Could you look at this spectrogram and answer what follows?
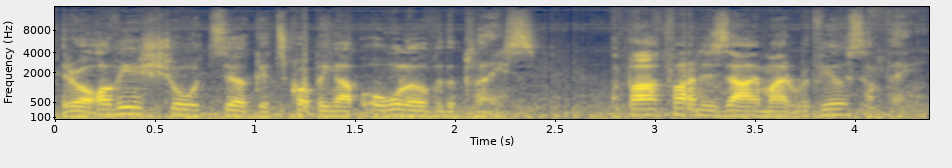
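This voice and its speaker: Actor as flustered male technician, mid pitch, noisy game audio. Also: fast talker, lightly acted. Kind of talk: video game dialogue.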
